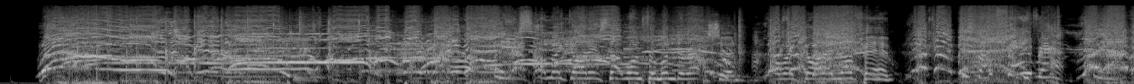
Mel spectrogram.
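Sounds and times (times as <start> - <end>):
crowd screaming and cheering with high-pitched voices: 0.4 - 8.7
laughter: 2.4 - 11.3
speech: 6.1 - 11.3.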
